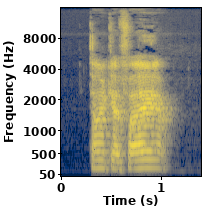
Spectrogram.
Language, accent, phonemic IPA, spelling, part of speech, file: French, Canada, /tɑ̃ k‿a fɛʁ/, tant qu'à faire, adverb, LL-Q150 (fra)-tant qu'à faire.wav
- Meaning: while one is at it, one might as well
